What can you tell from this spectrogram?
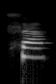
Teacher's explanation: सा हमारा बहुत लाइट लेटर है इसमें आप सीटी नहीं निकाल सकती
